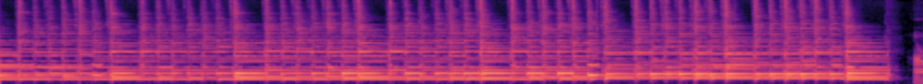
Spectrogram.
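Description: Steady ukulele strumming in a down-down-up pattern with the pointer finger where the neck meets the body, a bright rhythmic run of chords played alone, close and even, with a brief pause near the end.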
